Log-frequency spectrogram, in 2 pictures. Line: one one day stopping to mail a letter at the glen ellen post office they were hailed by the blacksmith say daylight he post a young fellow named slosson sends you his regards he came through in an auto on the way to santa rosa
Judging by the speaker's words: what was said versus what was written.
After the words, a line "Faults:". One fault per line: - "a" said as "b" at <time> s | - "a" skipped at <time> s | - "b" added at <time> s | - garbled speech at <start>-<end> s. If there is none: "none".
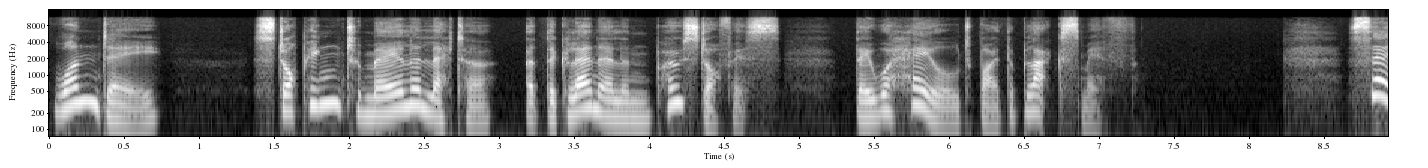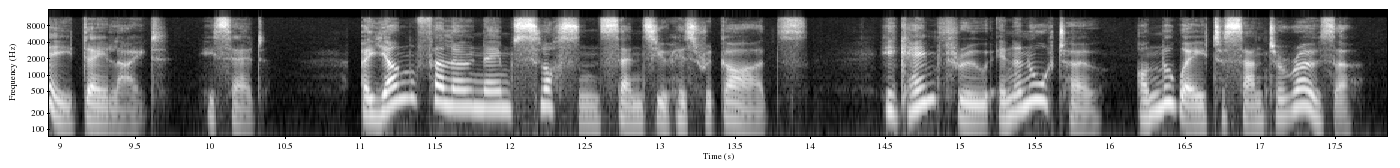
one day stopping to mail a letter at the glen ellen post office they were hailed by the blacksmith say daylight he said a young fellow named slosson sends you his regards he came through in an auto on the way to santa rosa
Faults:
- "one" skipped at 0.3 s
- "post" said as "said" at 10.0 s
